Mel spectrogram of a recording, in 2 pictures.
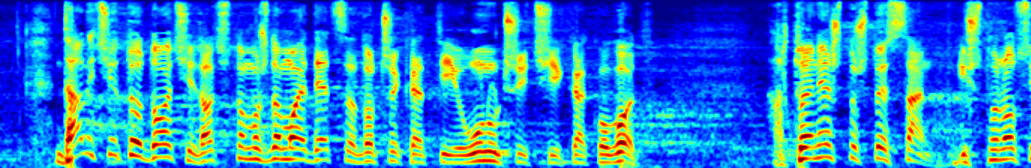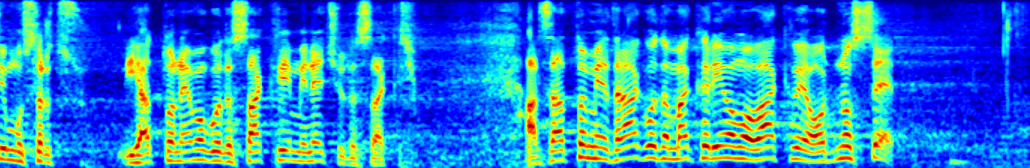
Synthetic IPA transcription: d̪alit͡ɕet̪o̞ːd̪oːt͡ɕid̪alt͡ɕe̥t̪o̞mo̞ʒd̪amo̞jad̪e̞t̪sad̪o̞t͡ʂekat̪iunut͡ʂit͡ɕikako̞ɡo̞d̪ | a̰lit̪ojeneʃt̪o̞ʃt̪o̞jesaniʃt̪o̞no̞simusr̩t̪su̥ | ijaːt̪o̞ːnemo̞ɡud̪asakɾijemineːt͡ɕud̪asa̰kɾḭjem | a̰lizat̪o̞mije̞d̪ɾaːɡo̞d̪amakaɾimamooʋakʋe̞od̪no̞sḛ

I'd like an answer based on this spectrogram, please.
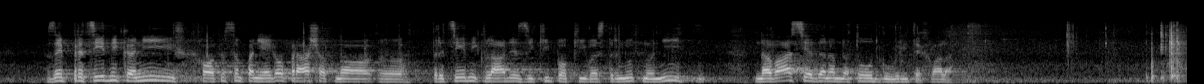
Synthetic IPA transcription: zd̪ajpɾɛt̪seːd̪nikanixɔːt̪ɛwsəmpanjɛːɡawpɾaːʃat̪nɔ | pɾɛt̪seːd̪nikʋlaːd̪ɛzɛkiːpɔkiʋast̪ɾɛnuːt̪nɔni | naʋasjɛd̪anamnat̪oːɔd̪ɡɔʋɔɾiːt̪ɛxʋaːla

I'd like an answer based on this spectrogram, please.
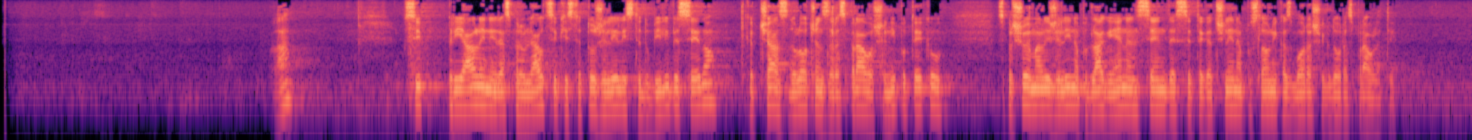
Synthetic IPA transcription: ala | wsipɾijaːwlʲɛniɾaspɾawljaːwt̪sikist̪ɛt̪oːʒɛleːlist̪ɛd̪ɔbiːlibɛseːd̪ɔkɛɾt͡ʃasd̪ɔloːt͡ʃɛnzaɾaspɾaːʋɔʃɛnipɔt̪eːkəw | spɾaʃuːjɛmalɛʒɛlinapɔd̪laːɡiɛːnainsed̪nd̪ɛsɛt̪ɛɡat͡ʃleːnapɔslɔwnikazbɔːɾaʃɛɡd̪oɾaspɾaːwlat̪i

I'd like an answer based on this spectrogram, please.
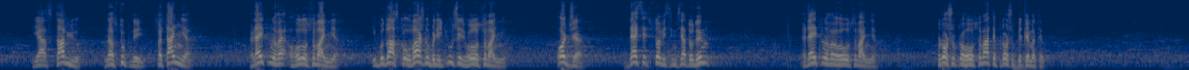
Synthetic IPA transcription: jast̪ɑwlʲʊ | nɐst̪upnɪjpɪt̪ɑnʲːɐ | rɛjt̪ɪnɦɔʋɛɦɔlˠɔsʊʋɑnʲːɐ̰ | ibʊd̪lˠɑskɐʊʋɑʒnɔbeɾʲitʲut͡ʃɐsʲtʲɦɔlˠɔsʊʋɑnʲːi | ɔʒɛ̰ | d̪ɛsʲɐtʲst̪ɔʋʲisʲimd̪esʲat̪ɔd̪ɪn | rɛjt̪ɪnɦɔʋɛɦɔlˠɔsʊʋɑnʲːɐ̰ | pɾɔʃʊpɾɔɦɔlˠɔsʊʋɑt̪ɪpɾɔʃʊpʲit̪ːɾɪmɐt̪ɪ

